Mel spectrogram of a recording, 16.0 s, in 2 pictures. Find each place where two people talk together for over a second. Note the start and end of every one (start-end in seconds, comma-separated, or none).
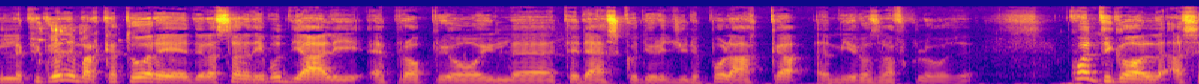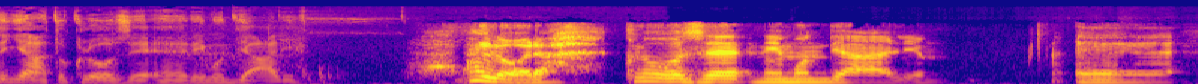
none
